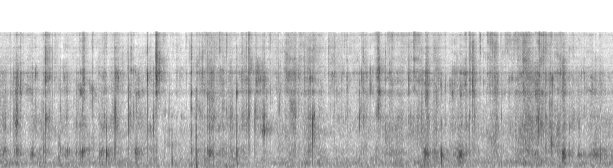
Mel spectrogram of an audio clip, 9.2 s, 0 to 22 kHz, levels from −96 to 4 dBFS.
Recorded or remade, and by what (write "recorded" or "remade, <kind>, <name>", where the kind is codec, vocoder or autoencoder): remade, codec, HILCodec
